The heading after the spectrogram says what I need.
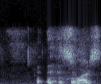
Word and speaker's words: Schwartz: rhymes actually, with quartz, right? It rhymes with fucking fire quartz. Yeah, 100%. Schwartz doesn't get fired because Schwartz is awesome.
